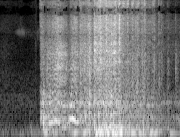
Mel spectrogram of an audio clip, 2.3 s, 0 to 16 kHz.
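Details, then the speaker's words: 1962 Chevy Corvair after 40 years sitting, new starter, tried on carb cleaner with no fuel: irregular rough scraping and clatter under cranking from the crankcase area; owner unsure whether starter or flywheel. "Uh, there's a odd sound in the crank case area."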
